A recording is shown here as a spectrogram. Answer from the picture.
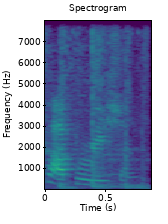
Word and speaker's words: cooperation: on the second level and cooperation to distress on the fourth syllable we need each other's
